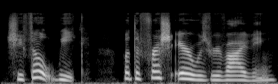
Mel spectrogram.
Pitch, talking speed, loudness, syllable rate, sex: 225 Hz, 195 wpm, -17 LUFS, 4.7 syllables/s, female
